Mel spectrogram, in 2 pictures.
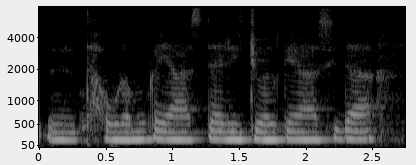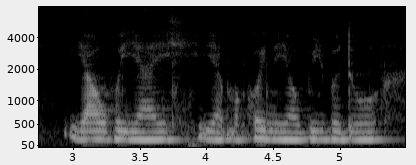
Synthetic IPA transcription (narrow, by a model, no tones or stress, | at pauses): tʰɐwɾɐmkɐjaɐsi̥dɐɾid͡ʒuelkɐjaɐsidɐ | jawbɐjajamɐkʰojnɐjawbibɐdo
